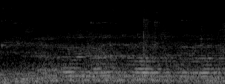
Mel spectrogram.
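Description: Indistinct voices of people talking in the church, with a few light clacks, such as footsteps on the stone floor.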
